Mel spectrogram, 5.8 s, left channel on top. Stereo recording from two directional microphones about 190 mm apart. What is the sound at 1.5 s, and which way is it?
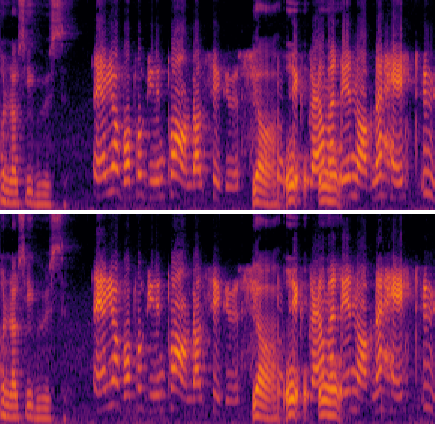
Speech, 30° left (ahead or behind).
